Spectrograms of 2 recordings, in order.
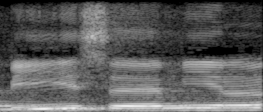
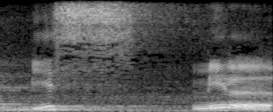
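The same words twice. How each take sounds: First: An extra short vowel sounds between s and m. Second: The s goes straight into m, no vowel. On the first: The speaker calls it wrong. "muncul deh bunyi se" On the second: The speaker calls it right. "Mestinya bismil, bismil langsung bis setelah sin bis langsung bunyi mim"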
